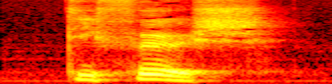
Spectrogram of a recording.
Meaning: typhous
- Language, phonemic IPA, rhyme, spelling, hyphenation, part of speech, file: Dutch, /tiˈføːs/, -øːs, tyfeus, ty‧feus, adjective, Nl-tyfeus.ogg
